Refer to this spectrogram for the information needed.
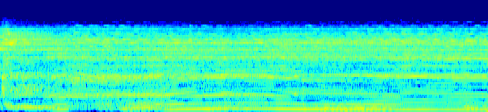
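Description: chainsaw starting up

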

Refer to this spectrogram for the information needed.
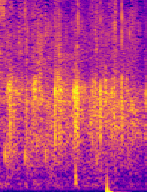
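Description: audience applause

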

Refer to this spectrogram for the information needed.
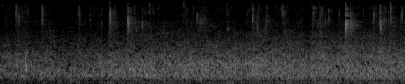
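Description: rain falling

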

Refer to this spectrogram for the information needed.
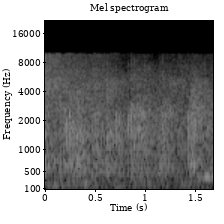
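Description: audience clapping

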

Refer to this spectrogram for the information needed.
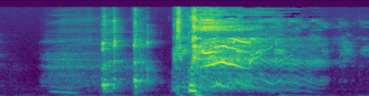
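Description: deliberate coughing

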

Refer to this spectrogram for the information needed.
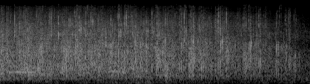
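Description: audience clapping

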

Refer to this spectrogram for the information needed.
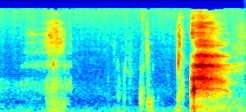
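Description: sipping coffee

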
